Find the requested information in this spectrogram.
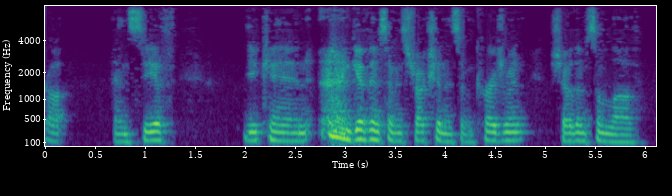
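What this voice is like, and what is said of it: Hoarse, strained, fading voice. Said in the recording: “I've been talking for a while, and I'm starting to lose my voice.”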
